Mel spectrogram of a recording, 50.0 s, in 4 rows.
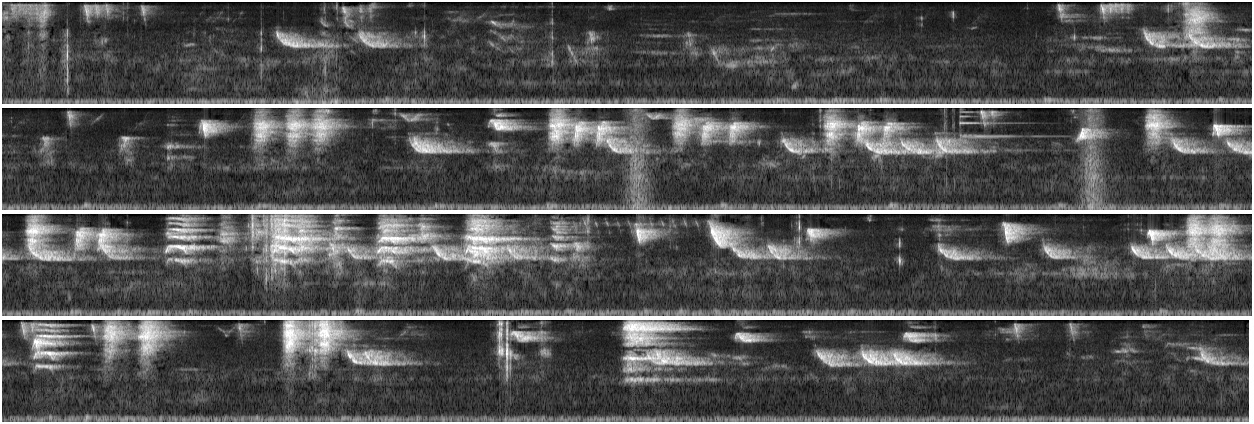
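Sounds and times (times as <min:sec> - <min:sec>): low background rumble: 0:00.0 - 0:36.8
birds chirping: 0:00.0 - 0:49.9.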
